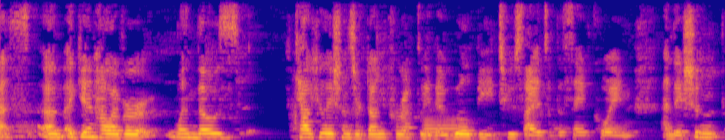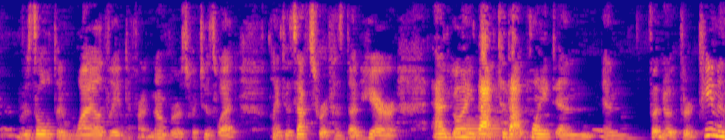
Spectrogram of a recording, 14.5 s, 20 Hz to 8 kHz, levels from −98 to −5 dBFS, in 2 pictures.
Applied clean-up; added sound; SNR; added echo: classical method WPE with log-MMSE.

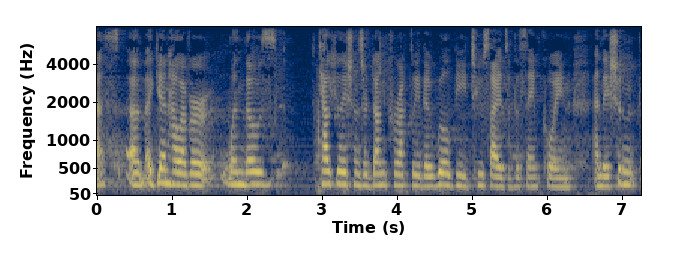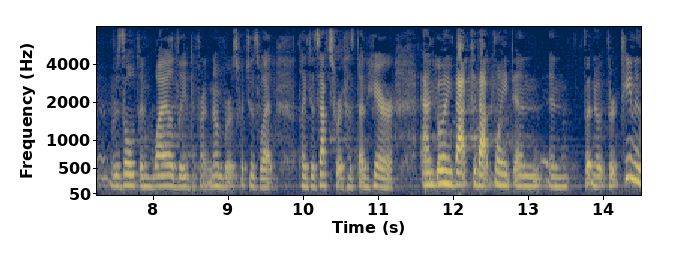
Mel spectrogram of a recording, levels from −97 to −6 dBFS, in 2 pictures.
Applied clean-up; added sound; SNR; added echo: none; none; none; none.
